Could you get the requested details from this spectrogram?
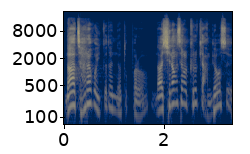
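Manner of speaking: talking back defiantly. Retold or imitated. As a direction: argue back hard at the pastor. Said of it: "이러면서 막 따지는 거죠".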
